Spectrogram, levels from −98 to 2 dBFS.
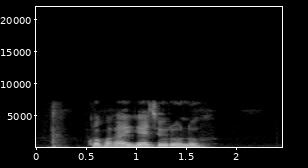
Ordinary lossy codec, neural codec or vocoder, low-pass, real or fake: none; none; 7.2 kHz; real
